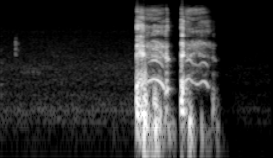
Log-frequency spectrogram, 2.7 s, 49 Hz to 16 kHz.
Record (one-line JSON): {"cough_length": "2.7 s", "cough_amplitude": 32767, "cough_signal_mean_std_ratio": 0.32, "survey_phase": "alpha (2021-03-01 to 2021-08-12)", "age": "18-44", "gender": "Female", "wearing_mask": "No", "symptom_none": true, "smoker_status": "Never smoked", "respiratory_condition_asthma": false, "respiratory_condition_other": false, "recruitment_source": "REACT", "submission_delay": "2 days", "covid_test_result": "Negative", "covid_test_method": "RT-qPCR"}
